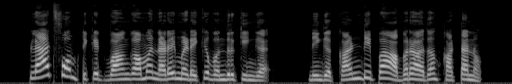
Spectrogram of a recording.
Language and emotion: Tamil, angry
